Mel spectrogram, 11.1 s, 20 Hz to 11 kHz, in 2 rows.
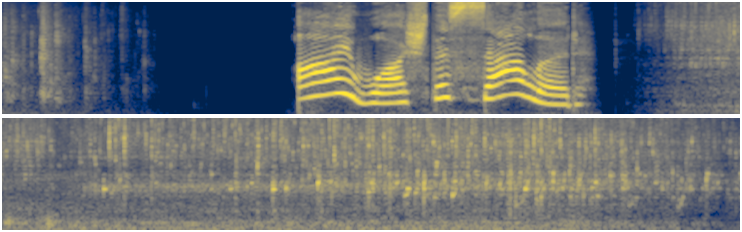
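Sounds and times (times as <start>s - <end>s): water splashing and dripping: 0.0s - 1.2s, 4.8s - 11.0s
tap water running into sink: 4.8s - 11.0s.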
